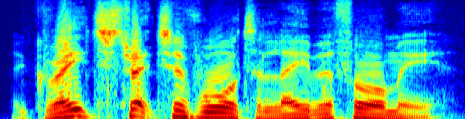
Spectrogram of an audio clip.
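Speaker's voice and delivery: plain reading voice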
